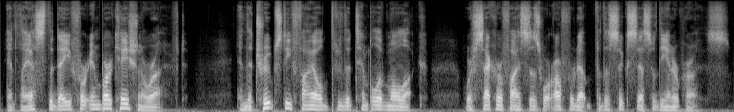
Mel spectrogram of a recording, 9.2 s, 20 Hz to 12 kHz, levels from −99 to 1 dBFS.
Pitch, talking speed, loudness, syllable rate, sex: 95 Hz, 175 wpm, -18 LUFS, 6.0 syllables/s, male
